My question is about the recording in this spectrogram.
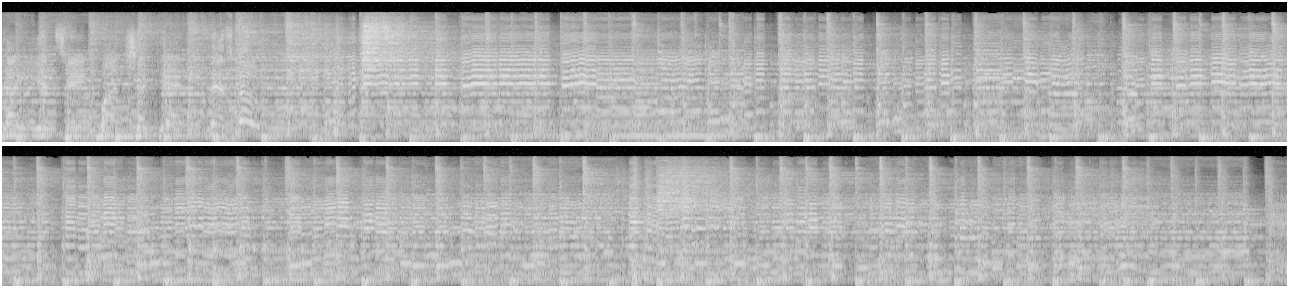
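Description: A live polka band playing an instrumental passage between verses: accordion, saxophones and drums over a steady beat.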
